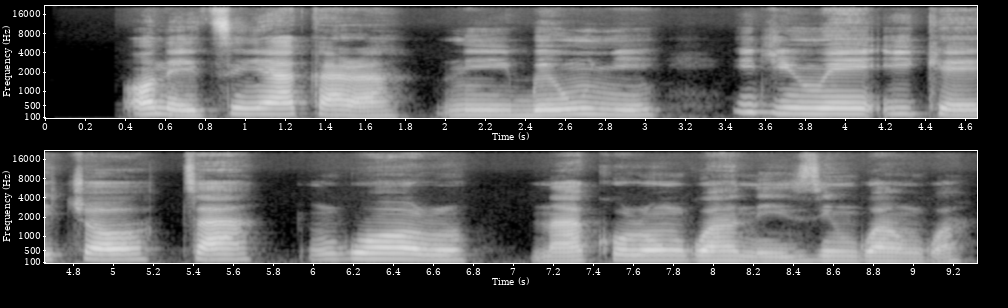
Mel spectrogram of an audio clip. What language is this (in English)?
Igbo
